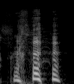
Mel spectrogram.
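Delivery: loud high burst of laughter. Real, not acted. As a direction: crack up loudly. Reacting to chat joke.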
